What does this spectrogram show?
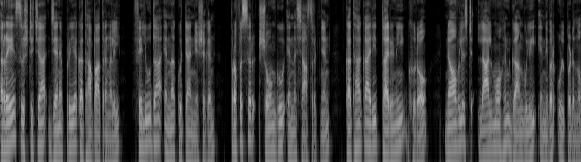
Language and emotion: Malayalam, neutral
